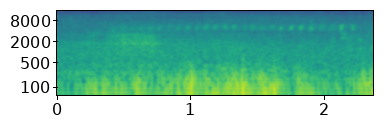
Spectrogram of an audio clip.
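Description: Wind buffeting the microphone in low, gusty rumbles. Behind it is a rapid, high-pitched chattering call from guinea fowl, about a dozen notes a second, starting about half a second in.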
